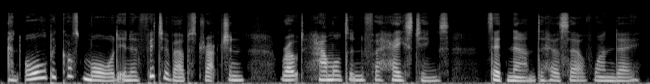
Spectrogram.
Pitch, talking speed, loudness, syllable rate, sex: 200 Hz, 175 wpm, -19 LUFS, 5.4 syllables/s, female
